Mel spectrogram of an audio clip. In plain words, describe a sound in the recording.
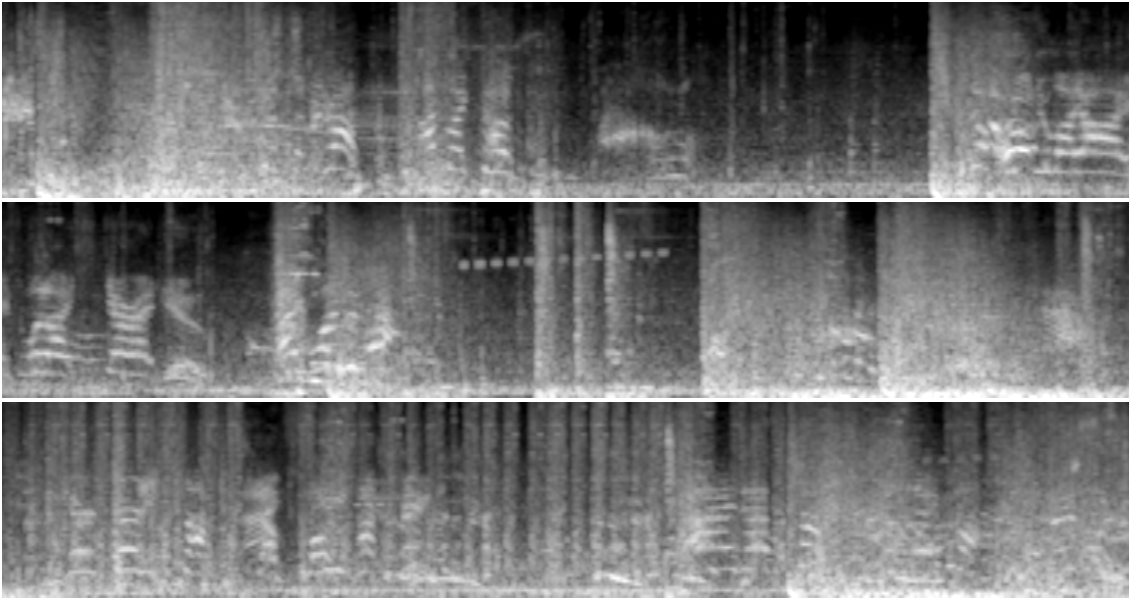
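A gun fires in bursts.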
